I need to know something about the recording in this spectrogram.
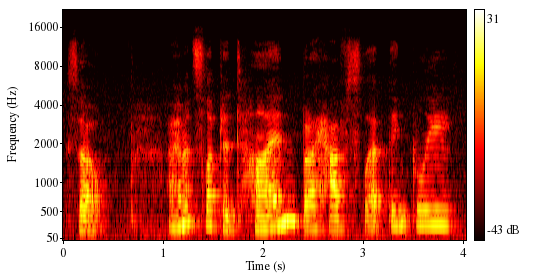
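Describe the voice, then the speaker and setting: A woman's voice: high-pitched, a little slow, gravelly, fairly bright tone. A young woman hosting a casual plant vlog, sniffly and congested from being sick, rambling and laughing often as she talks. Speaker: plant channel host.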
